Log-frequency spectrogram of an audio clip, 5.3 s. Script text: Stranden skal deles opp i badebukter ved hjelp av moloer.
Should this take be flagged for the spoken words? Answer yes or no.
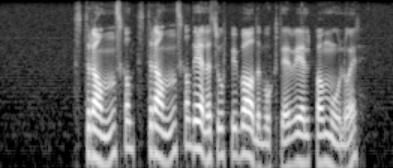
yes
